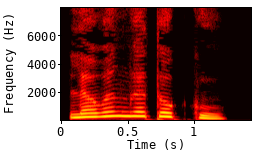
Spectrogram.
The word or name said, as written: ಲವಂಗತೊಕ್ಕು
